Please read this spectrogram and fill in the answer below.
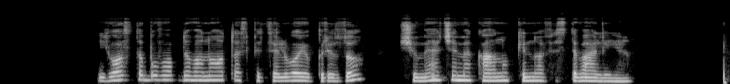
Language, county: Lithuanian, Utena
